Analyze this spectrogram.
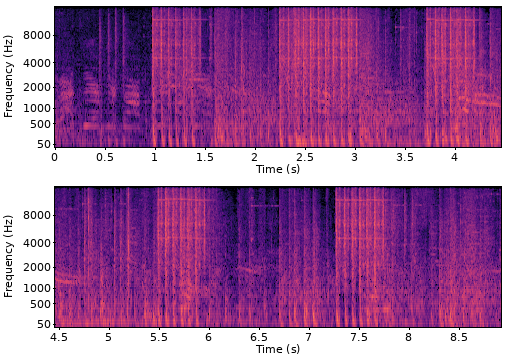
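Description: Rapid automatic gunfire rattles in short bursts.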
